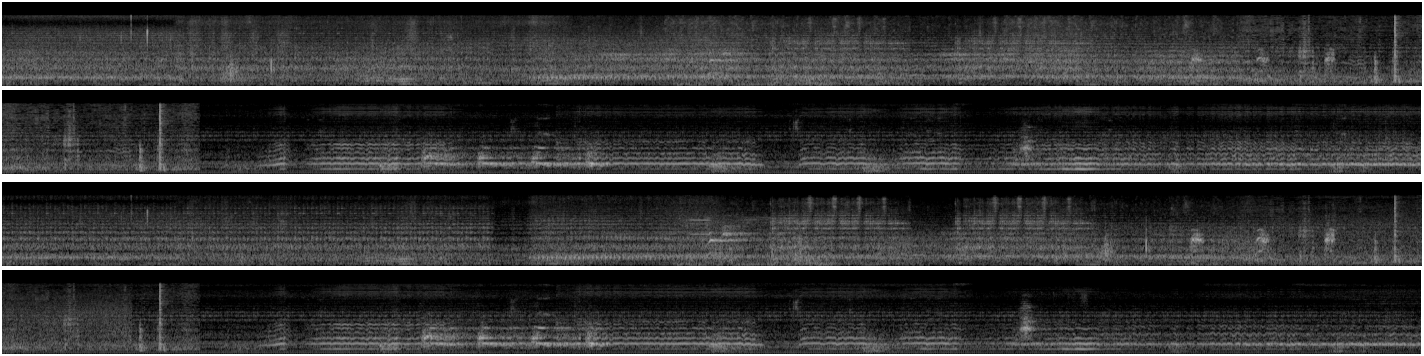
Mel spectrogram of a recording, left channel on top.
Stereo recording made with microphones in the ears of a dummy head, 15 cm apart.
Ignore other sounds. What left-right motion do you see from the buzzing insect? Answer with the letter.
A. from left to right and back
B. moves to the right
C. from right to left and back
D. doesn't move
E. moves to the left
A.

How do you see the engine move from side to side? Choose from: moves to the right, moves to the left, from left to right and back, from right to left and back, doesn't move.
doesn't move.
